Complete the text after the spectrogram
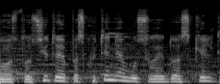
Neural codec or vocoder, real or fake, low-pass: none; real; 14.4 kHz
